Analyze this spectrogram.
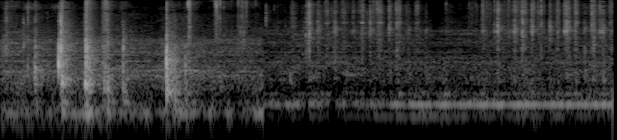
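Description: A stone pestle (ulekan) and stone mortar (cobek) holding dry-toasted spices, shallots, garlic and chilies being handled. A few sharp knocks come in the first two seconds, then light scraping and ticking as the pestle starts working the ingredients.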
